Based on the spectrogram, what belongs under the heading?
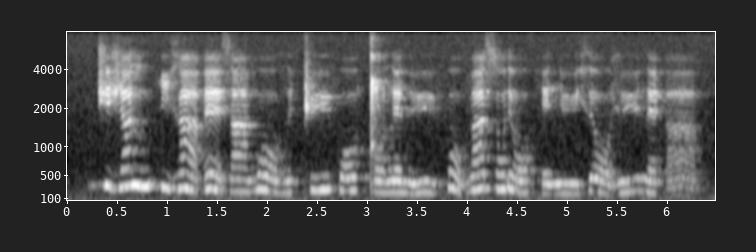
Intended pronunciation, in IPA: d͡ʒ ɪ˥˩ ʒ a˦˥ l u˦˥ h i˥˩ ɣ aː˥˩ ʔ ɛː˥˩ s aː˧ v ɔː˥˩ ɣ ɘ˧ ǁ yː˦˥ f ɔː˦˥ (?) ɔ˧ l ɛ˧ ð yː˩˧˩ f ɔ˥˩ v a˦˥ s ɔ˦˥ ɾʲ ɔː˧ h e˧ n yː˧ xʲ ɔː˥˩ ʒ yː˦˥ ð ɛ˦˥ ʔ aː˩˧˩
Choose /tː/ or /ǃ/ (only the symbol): ǃ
